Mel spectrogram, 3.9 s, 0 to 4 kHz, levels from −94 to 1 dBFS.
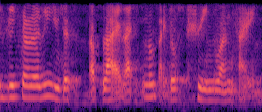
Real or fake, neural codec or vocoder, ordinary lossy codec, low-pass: fake; codec, 16 kHz, 2 kbps, FreqCodec, larger model; AAC, 24 kbps; 3.6 kHz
